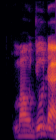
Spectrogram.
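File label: "maujudat", Malay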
